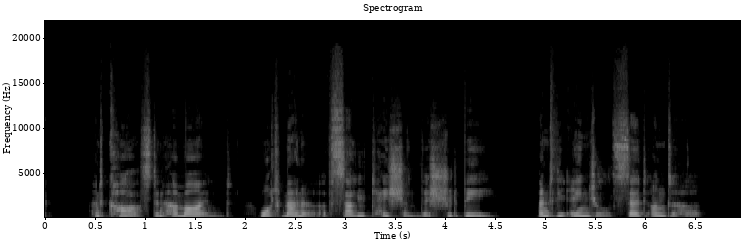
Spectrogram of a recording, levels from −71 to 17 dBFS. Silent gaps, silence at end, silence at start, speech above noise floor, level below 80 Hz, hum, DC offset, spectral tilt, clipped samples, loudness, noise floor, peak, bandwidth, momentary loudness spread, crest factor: none; 0.4 s; 0.45 s; 25 dB; -50 dBFS; none; under 0.1%; -4 dB/octave; under 0.1%; -28 LUFS; -54 dBFS; -8 dBFS; 19.5 kHz; 9 LU; 22 dB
